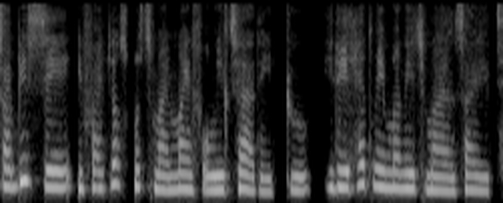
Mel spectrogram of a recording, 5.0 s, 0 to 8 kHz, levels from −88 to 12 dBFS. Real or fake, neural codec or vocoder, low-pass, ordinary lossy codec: fake; codec, 16 kHz, 1.1 kbps, Voila-Tokenizer; none; none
